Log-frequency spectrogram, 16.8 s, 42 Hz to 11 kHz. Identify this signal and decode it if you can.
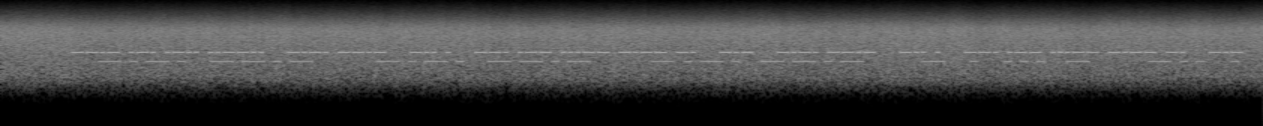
Morse code, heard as two keyed tones, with radio static. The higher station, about 25 wpm, 1090 Hz: QRL? CQ DE GW3YN K CQ DE GW3YN K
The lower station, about 11 wpm, 730 Hz: CQ CQ CQ TEST DE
